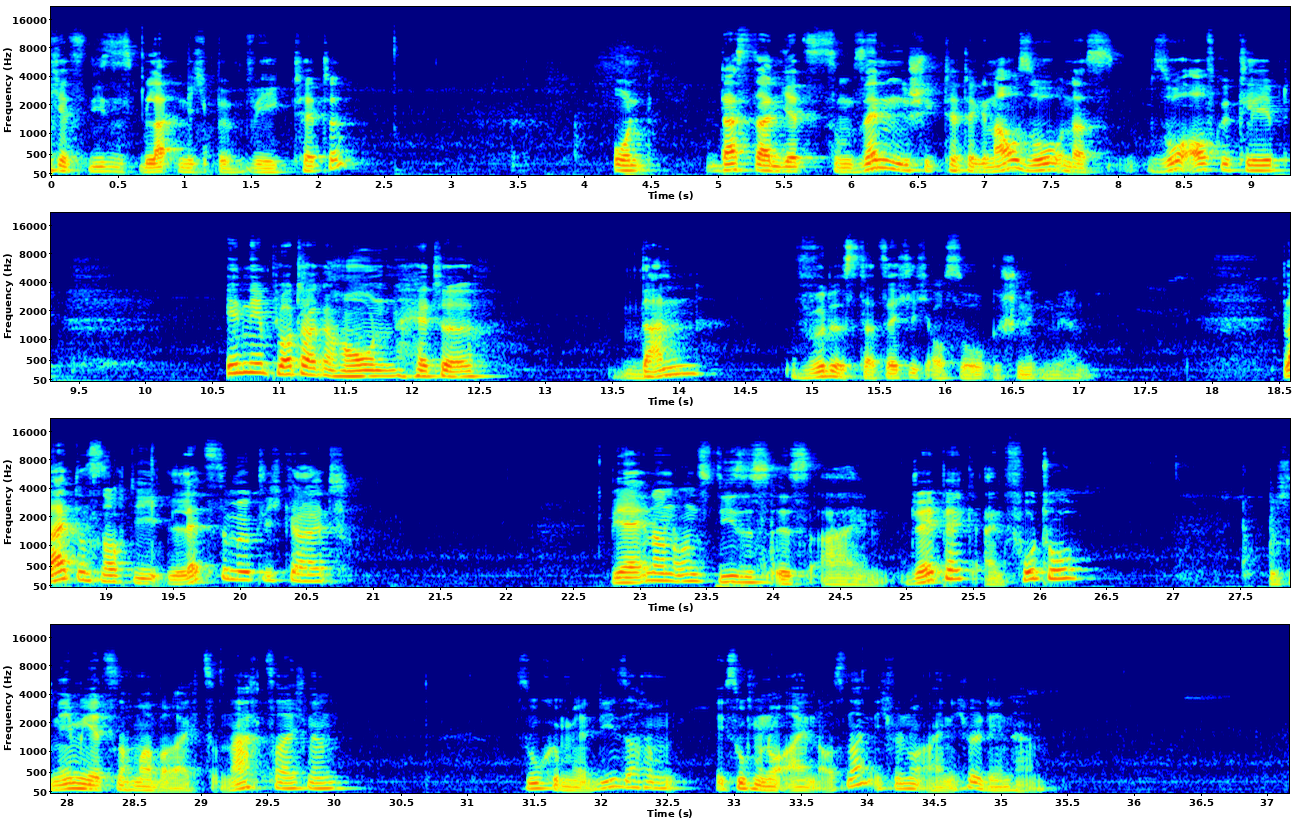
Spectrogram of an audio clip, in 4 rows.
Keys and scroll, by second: 1.0 super+z, 2.6 super+z, 20.0 super+z, 21.1 super+z.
